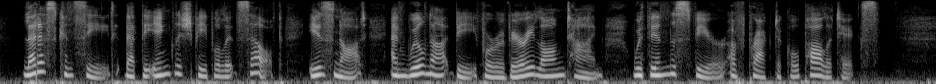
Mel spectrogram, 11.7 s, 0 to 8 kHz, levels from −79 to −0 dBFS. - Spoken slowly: Yes, slow, 130 wpm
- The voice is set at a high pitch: Yes, high, 200 Hz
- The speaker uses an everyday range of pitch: Yes, average, 4.0 semitones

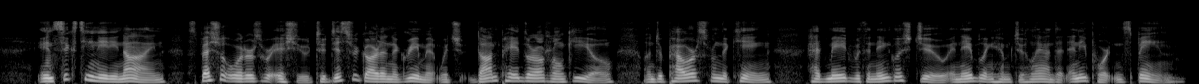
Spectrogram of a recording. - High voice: No, low, 130 Hz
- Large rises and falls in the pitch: No, average, 4.1 semitones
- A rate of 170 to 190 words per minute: Yes, average, 180 wpm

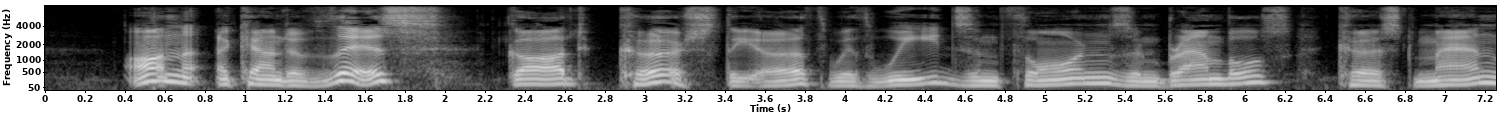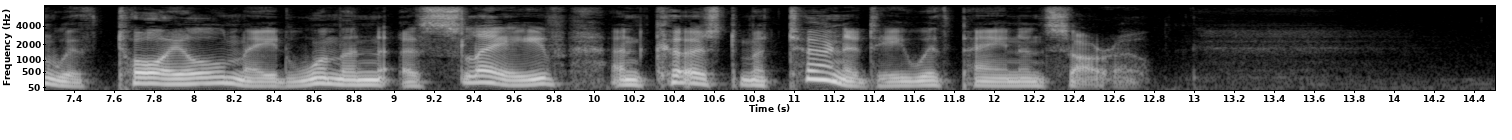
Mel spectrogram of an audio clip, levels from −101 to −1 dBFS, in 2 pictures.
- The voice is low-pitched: Yes, low, 125 Hz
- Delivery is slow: Yes, slow, 120 wpm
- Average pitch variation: No, wide, 5.9 semitones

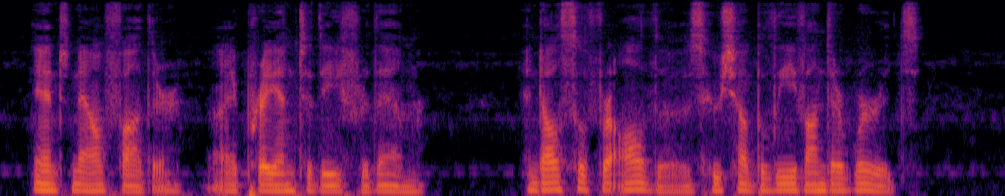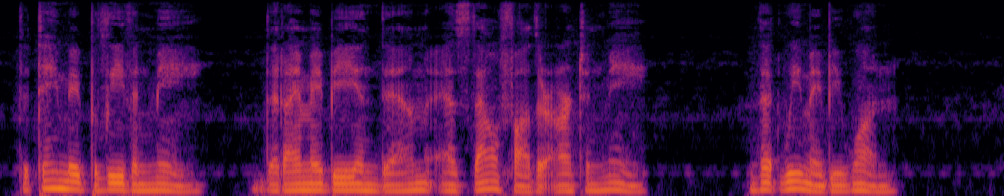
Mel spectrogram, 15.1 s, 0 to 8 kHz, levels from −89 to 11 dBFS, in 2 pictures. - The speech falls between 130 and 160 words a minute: No, average, 175 wpm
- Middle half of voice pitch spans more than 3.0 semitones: No, narrow, 2.6 semitones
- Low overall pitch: Yes, very low, 95 Hz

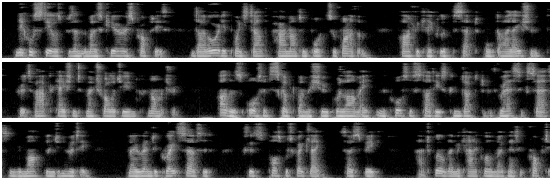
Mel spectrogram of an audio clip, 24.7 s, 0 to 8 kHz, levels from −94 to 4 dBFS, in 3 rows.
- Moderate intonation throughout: No, narrow, 1.7 semitones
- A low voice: Yes, low, 115 Hz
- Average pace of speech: Yes, average, 170 wpm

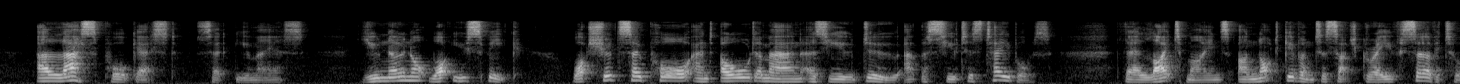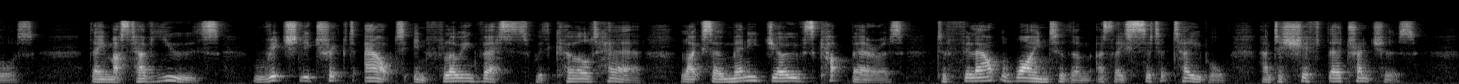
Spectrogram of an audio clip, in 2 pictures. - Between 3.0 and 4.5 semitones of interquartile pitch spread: No, wide, 5.5 semitones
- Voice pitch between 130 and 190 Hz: Yes, medium, 140 Hz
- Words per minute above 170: No, average, 150 wpm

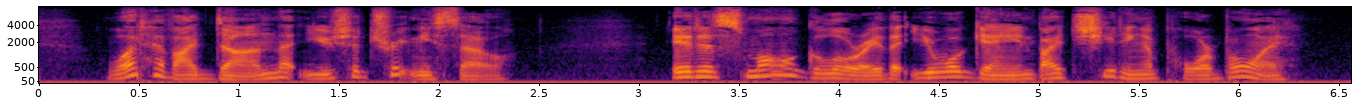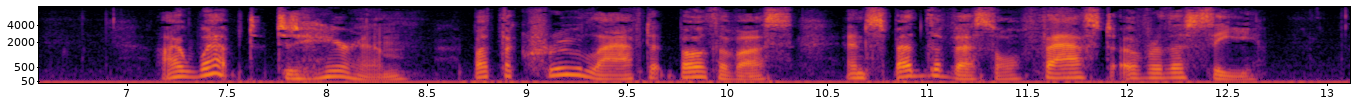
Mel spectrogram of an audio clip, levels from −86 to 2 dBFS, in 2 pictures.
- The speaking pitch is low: Yes, low, 130 Hz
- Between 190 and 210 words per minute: Yes, average, 195 wpm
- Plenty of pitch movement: Yes, wide, 6.3 semitones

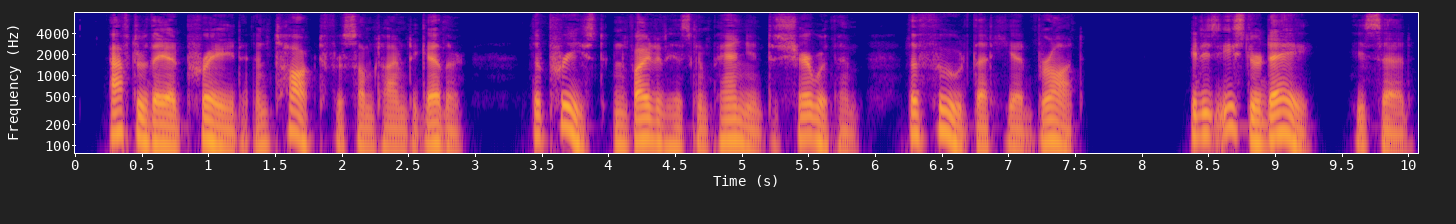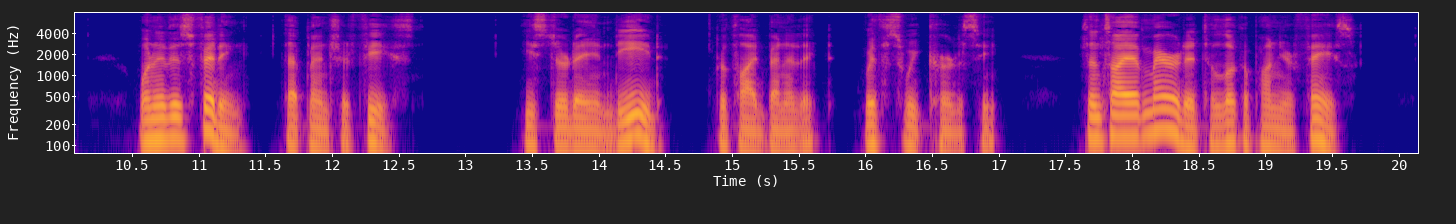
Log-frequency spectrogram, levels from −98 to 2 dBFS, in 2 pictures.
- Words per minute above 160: Yes, average, 180 wpm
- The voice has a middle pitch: No, very low, 95 Hz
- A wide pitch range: Yes, wide, 6.6 semitones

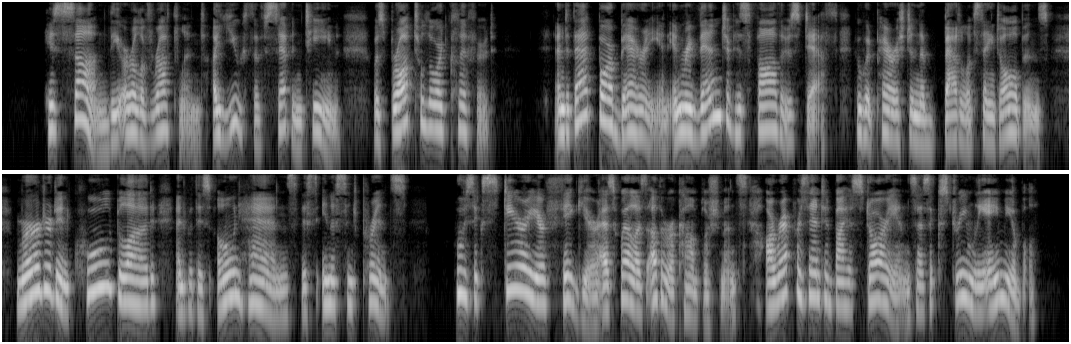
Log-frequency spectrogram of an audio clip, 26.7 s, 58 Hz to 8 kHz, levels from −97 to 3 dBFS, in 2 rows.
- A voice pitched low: No, medium, 180 Hz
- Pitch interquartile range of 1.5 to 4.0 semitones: No, average, 5.3 semitones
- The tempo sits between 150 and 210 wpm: No, slow, 135 wpm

